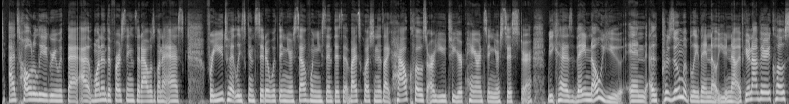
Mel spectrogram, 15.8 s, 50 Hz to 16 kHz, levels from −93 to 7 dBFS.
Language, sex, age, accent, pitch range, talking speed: English, female, 30-49, American, 170-205 Hz, 220 wpm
